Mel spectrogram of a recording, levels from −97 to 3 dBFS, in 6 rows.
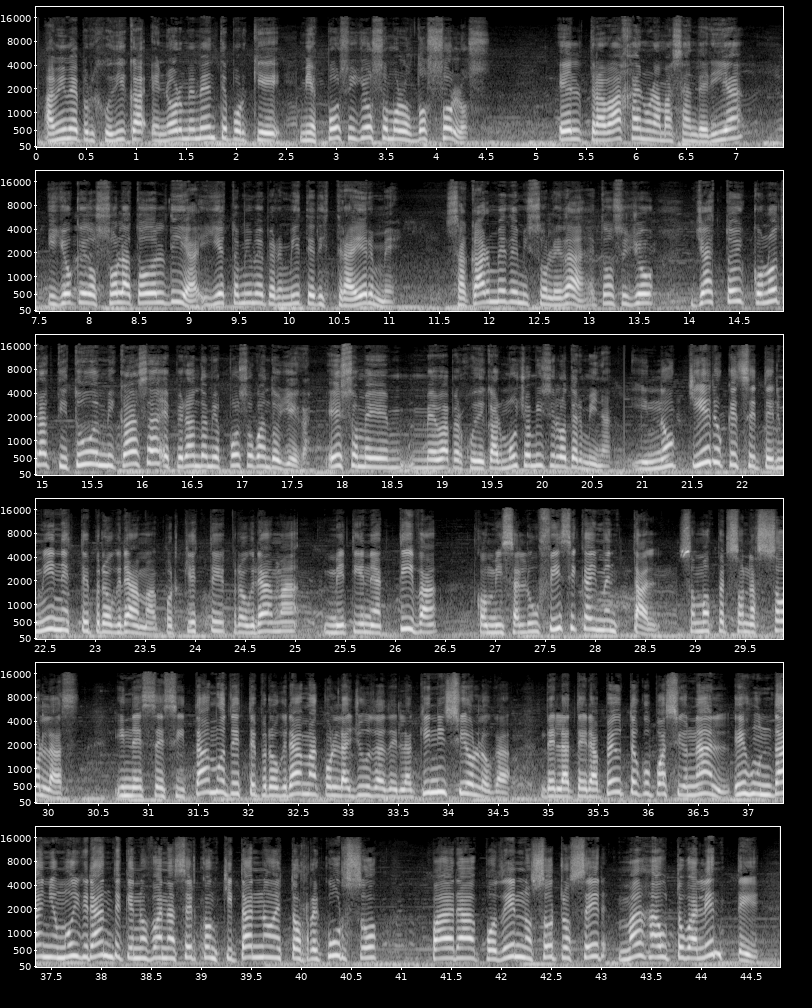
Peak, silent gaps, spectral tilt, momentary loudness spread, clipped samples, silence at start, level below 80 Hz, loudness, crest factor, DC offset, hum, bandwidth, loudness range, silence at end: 0 dBFS; none; -6 dB/octave; 7 LU; under 0.1%; 0 s; -40 dBFS; -15 LUFS; 14 dB; under 0.1%; none; 16.5 kHz; 2 LU; 0 s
